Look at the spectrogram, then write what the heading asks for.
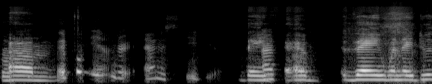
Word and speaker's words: anesthesia: they uh they they put you under that Anthology anesthesia said it right anthia yeah yeah a little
